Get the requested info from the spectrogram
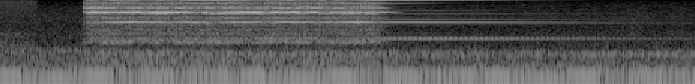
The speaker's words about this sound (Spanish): En la madrugada sonó el teléfono, un viejo teléfono de casa que mi mamá se rehúsa a tirar aunque nunca lo usamos como ya nadie los usa.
